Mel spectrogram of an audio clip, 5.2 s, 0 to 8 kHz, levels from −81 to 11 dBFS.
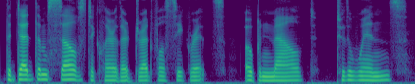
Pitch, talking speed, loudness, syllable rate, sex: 145 Hz, 140 wpm, -20 LUFS, 4.4 syllables/s, female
